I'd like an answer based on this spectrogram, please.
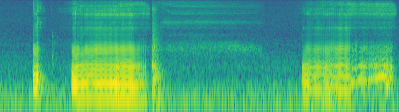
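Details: Old domestic cat snoring loudly, with possible retching; a harsh, buzzy snore drawn out for about a second, a pause, then another long rasping breath, with short sharp snorts in between, indoors and otherwise quiet.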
